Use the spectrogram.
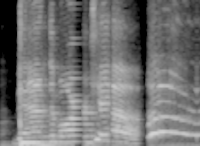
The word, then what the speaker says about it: Van de Mortel: so let's welcome to the stage today janelle van de martell hi hey thank you so much and you pronounced my last name correctly thank you yes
